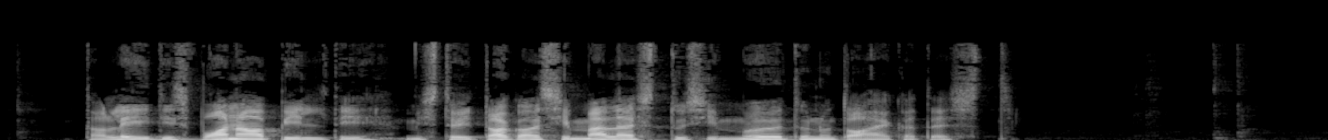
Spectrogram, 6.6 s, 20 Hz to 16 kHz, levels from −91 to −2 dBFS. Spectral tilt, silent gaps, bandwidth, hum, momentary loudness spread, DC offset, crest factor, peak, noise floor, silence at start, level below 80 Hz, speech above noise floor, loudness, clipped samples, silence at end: -6.5 dB/octave; none; 11.5 kHz; none; 13 LU; under 0.1%; 20 dB; -6 dBFS; -83 dBFS; 0.45 s; -52 dBFS; 59 dB; -24 LUFS; under 0.1%; 1.75 s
